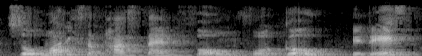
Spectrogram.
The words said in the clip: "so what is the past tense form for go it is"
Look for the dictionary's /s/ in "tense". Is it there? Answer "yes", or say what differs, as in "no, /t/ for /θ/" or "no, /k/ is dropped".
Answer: no, /s/ is dropped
